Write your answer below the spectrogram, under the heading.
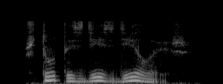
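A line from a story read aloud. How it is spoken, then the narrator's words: Quiet, not accusing. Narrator (Russian): произнесенные тихо, а не обвиняюще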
